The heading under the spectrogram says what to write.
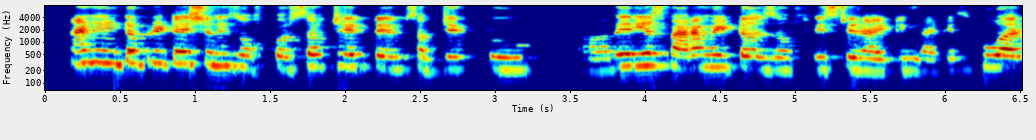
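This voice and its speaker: A woman with an Indian accent speaks at a moderate pace and fairly high pitch with fairly even intonation. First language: Marathi. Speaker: history lecturer. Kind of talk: lecture. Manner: hesitant, many uh fillers.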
